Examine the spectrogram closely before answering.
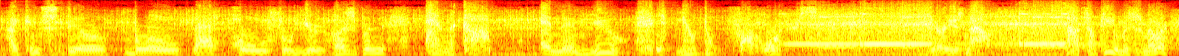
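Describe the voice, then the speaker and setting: An actor playing a ruthless, taunting killer in a radio drama, with street-tough, slangy diction. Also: male voice, medium pitch. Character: ruthless, taunting gunman killer holding a couple hostage. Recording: muffled, noisy old radio drama recording.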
